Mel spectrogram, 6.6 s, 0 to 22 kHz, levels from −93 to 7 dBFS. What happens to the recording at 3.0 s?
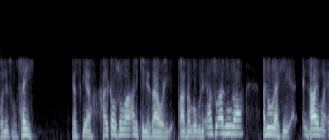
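At 3.0 s the speech carries G.723.1 codec damage, present throughout the clip. Coding in 30 ms frames at a low rate, which fits a 6.3 kbit/s mode, it sounds muffled and hoarse with smeared consonants. A spectrogram shows nothing above 3.8 kHz and blocky, frame-stepped harmonics.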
